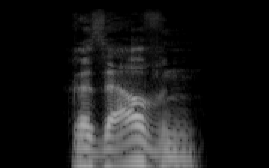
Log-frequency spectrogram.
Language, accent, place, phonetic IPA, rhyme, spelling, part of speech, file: German, Germany, Berlin, [ʁeˈzɛʁvn̩], -ɛʁvn̩, Reserven, noun, De-Reserven.ogg
- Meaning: plural of Reserve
